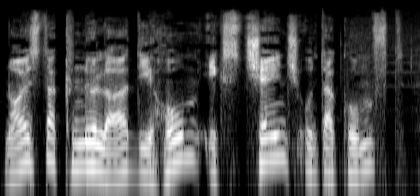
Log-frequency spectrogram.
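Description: Mellow-voiced man reading the news. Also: mid-range voice, expressive, unhurried, no room sound. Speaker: radio news presenter. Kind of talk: scripted news reading with some pointed commentary.

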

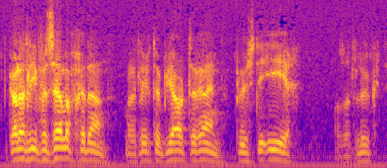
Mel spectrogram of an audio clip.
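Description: An actor playing a roguish, envious intelligence officer in a radio play, speaking with sardonic humour in clipped phrases. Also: male voice, on the low side, brisk, a bit bright, husky. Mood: grudging. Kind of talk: radio drama dialogue.

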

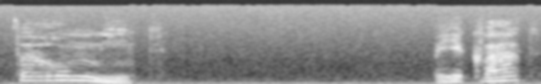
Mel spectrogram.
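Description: An actor in a radio drama playing a naive, excitable young man, boyish, dreamy and eager to please, with a husky voice. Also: sits high, slow, highs cut off, heavily acted. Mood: teasing. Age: young adult.

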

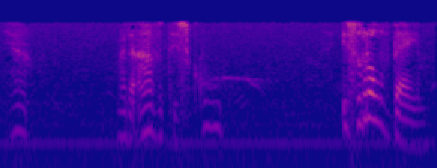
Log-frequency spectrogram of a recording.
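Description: A woman's voice: mid-range voice, sing-song, unhurried. An actress playing a proud, stern young woman in a Dutch radio drama, speaking formally and resolutely. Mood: uneasy. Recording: tinny, noisy old radio play recording.

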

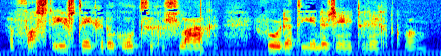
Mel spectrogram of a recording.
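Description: A chatty, deferential governess in a seventies radio play, with a bright, forward voice. She is polite and eager, and dramatic with news. A faint hiss sits on the old recording. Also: lowish voice, fast, low-quality recording. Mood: shocked, gossipy. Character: deferential, chatty, gossipy governess to a marquise's children. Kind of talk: 1970s Dutch radio drama acting.

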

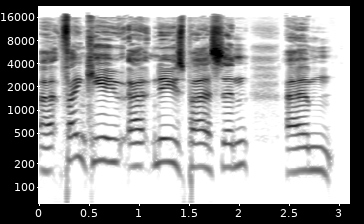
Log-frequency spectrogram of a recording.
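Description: A man's voice: sits high, slow pace, clean tone, no echo, studio quality. A man presenting a local radio show, rambling and self-mocking while he loses his voice. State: losing his voice. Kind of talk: casual live radio chat. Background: music bed.

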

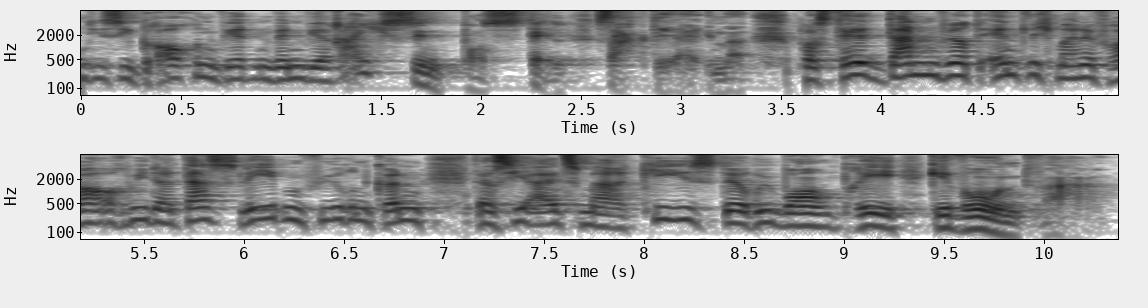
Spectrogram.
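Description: A fussy small-town pharmacist in a radio play. His voice sits a little high and swings freely in pitch. He rambles mournfully about the past and repeats his phrases. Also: gravelly. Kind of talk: German radio drama acting.

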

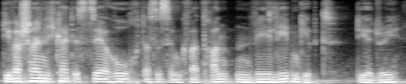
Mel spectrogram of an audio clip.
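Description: A man voicing a calm male onboard ship computer that tells a bedtime fairy tale in a measured, matter-of-fact way. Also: sits low, a little hiss or hum. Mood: level. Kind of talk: German radio drama acting. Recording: radio play with music underneath.

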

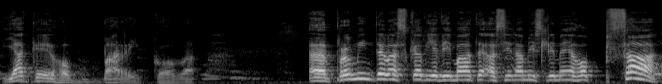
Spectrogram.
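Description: An actor playing an older, imperious professor in a radio drama, pompous and elaborately polite with dry irony. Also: male voice, sits high, very animated. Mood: indignant, amused. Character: courtly, ironic, imperious male professor of surgery.

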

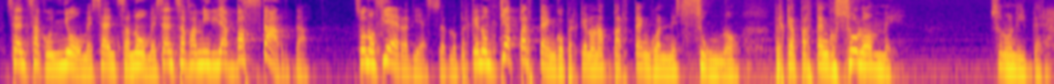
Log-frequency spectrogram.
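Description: A woman's voice: mid-range voice, expressive, fairly quick, a little mellow, close to an everyday voice. An actress playing a bitter, defiant mother, blunt and emphatic in a dramatic stage reading. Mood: scornful, defiant. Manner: blunt, emphatic, repeating phrases. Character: defiant, bitter mother standing up to a mafia man.

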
